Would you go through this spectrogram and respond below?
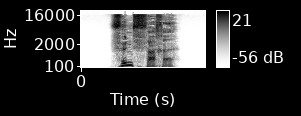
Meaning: inflection of fünffach: 1. strong/mixed nominative/accusative feminine singular 2. strong nominative/accusative plural 3. weak nominative all-gender singular
- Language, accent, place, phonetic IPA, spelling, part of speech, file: German, Germany, Berlin, [ˈfʏnfˌfaxə], fünffache, adjective, De-fünffache.ogg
